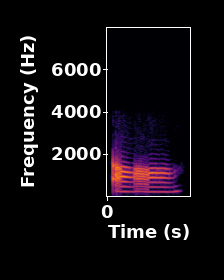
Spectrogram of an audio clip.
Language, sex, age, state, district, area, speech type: Assamese, female, 18-30, Assam, Golaghat, rural, conversation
